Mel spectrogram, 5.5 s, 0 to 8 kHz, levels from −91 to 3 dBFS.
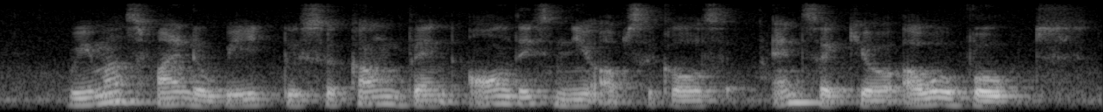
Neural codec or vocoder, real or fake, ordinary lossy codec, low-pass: none; real; none; 7.2 kHz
